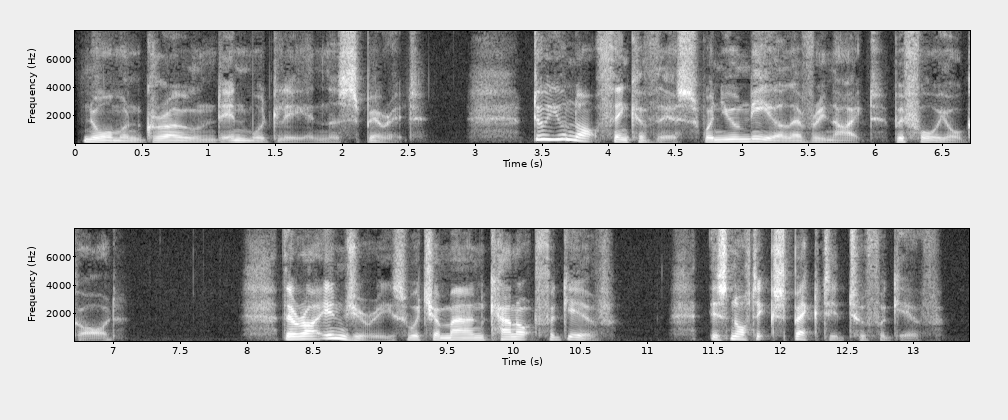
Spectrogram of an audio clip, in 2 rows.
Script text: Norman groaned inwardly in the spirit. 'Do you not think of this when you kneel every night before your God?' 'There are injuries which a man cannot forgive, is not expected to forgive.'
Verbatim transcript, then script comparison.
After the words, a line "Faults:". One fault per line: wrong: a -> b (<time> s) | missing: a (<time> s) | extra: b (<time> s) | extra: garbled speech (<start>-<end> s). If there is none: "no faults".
Norman groaned inwardly in the spirit. 'Do you not think of this when you kneel every night before your God?' 'There are injuries which a man cannot forgive, is not expected to forgive.'
Faults:
no faults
